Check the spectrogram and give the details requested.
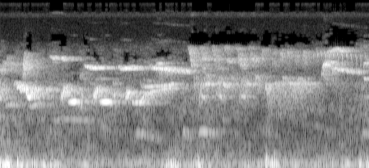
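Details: Rufous-bellied thrush singing in the wild, pouring out a rapid run of bright whistled notes and slurred warbles that rise and fall almost without pause, over a faint low background rumble.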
